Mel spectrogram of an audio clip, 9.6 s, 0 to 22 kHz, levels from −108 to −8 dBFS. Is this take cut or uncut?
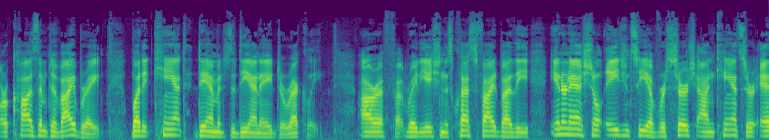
cut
